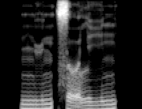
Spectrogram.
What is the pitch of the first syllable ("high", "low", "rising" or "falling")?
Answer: rising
